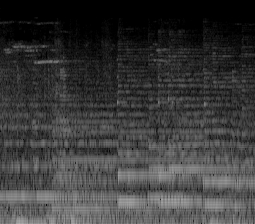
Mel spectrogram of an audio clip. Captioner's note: horns honking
